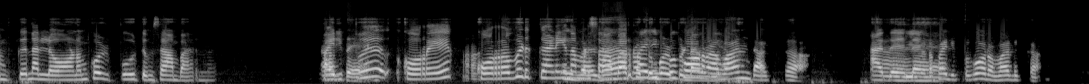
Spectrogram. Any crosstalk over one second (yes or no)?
yes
